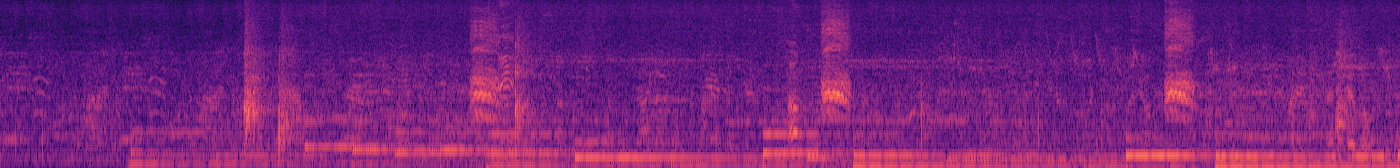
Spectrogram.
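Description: Background music of slow, held chords that starts about a second in, with a crow cawing several times over it.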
